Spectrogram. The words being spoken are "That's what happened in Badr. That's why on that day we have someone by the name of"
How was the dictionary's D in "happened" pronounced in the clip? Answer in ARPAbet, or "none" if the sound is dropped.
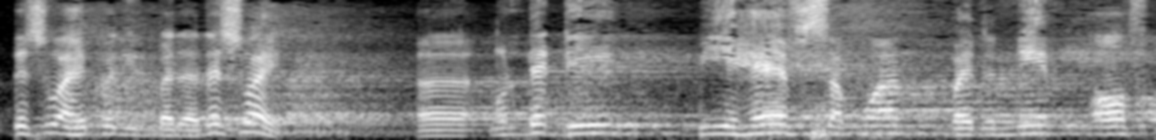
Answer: none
